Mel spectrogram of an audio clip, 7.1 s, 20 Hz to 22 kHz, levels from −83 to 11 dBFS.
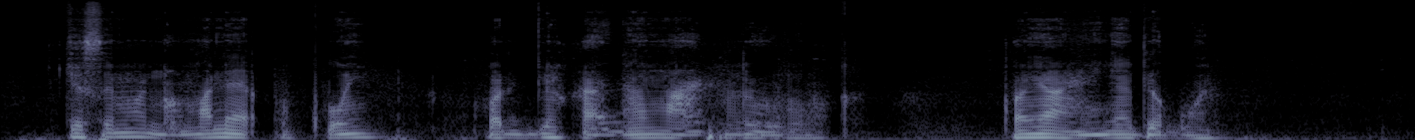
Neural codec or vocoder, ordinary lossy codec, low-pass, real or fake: codec, 44.1 kHz, 1.7 kbps, Pupu-Codec; none; none; fake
